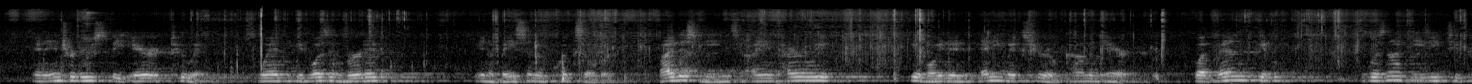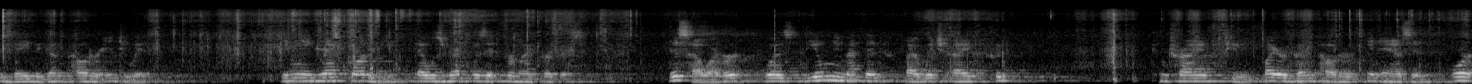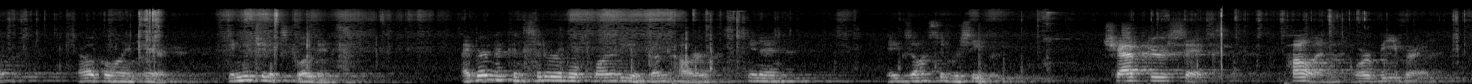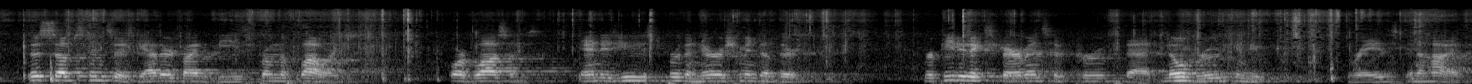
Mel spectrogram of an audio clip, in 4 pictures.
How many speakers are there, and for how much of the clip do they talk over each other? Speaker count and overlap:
one, no overlap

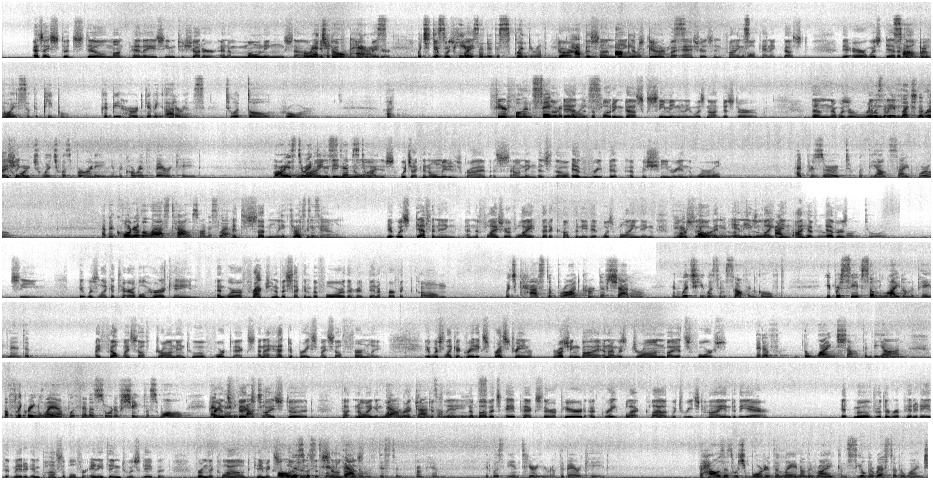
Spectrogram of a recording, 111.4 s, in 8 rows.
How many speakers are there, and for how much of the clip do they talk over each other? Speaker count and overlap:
two, about 17%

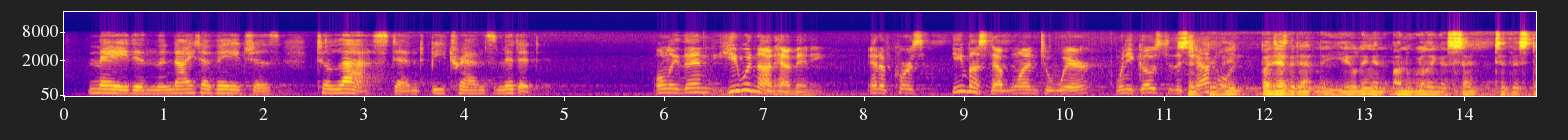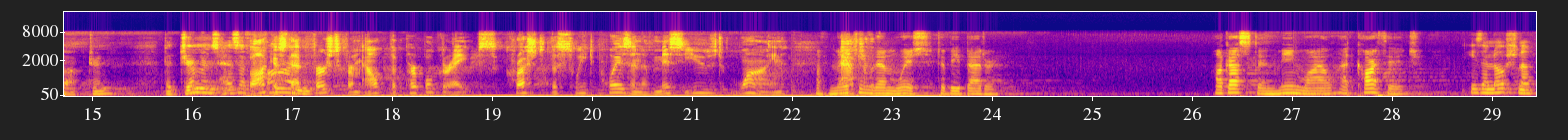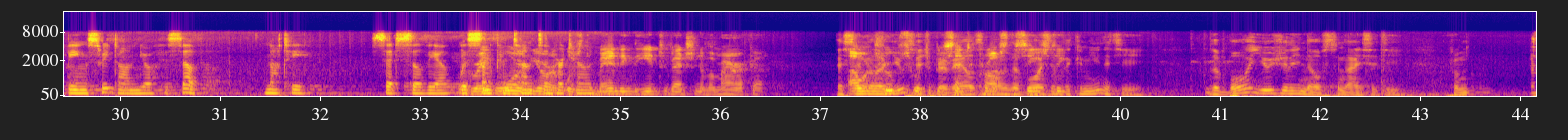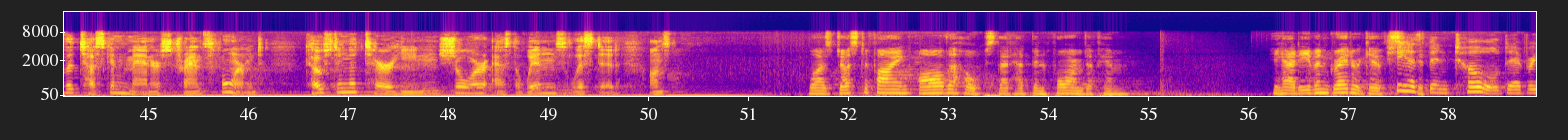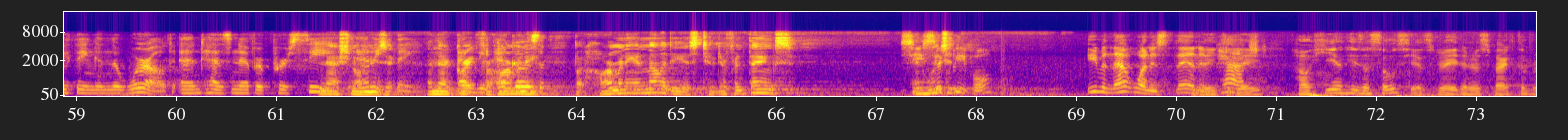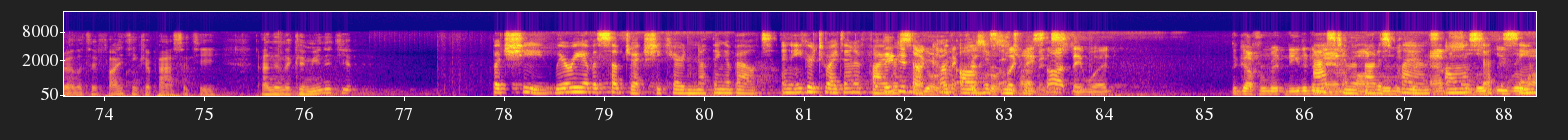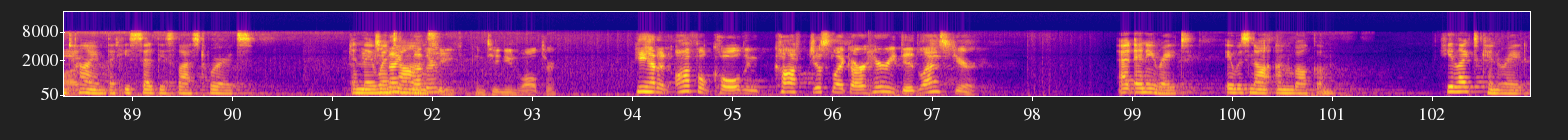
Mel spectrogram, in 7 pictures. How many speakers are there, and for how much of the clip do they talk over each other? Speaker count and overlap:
eight, about 16%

